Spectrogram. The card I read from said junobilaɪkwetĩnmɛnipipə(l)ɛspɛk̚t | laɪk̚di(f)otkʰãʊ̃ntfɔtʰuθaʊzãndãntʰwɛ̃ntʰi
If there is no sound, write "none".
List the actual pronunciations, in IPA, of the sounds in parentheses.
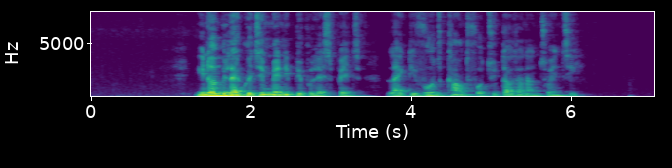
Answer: l, v

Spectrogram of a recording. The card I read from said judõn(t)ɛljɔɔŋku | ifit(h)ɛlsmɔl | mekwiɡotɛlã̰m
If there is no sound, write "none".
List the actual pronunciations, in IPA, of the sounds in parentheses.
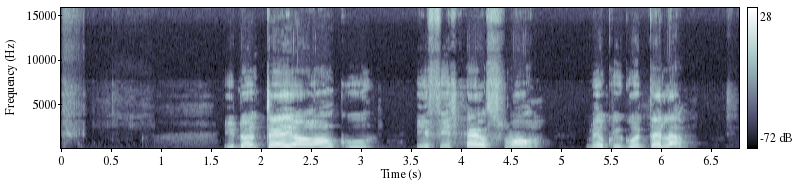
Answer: t, h

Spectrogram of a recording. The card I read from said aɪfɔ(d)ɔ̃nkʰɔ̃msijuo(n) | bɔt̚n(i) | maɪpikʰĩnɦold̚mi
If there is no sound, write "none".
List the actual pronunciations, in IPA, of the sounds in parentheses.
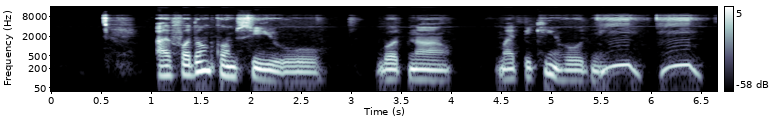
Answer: d, none, a

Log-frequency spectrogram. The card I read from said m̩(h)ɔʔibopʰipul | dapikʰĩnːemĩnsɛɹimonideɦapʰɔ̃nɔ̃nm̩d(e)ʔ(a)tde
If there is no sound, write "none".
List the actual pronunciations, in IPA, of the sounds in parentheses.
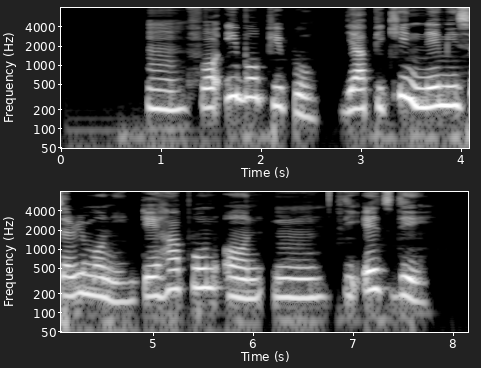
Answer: f, i, e

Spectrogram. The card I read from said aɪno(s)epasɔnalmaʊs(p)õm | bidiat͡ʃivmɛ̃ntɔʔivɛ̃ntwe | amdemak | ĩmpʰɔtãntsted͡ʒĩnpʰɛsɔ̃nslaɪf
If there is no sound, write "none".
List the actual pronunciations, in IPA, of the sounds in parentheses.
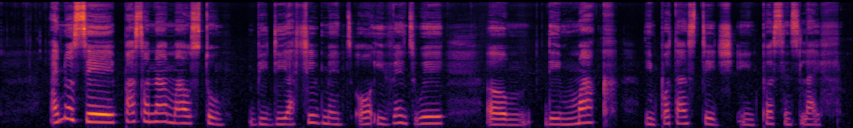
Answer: s, t

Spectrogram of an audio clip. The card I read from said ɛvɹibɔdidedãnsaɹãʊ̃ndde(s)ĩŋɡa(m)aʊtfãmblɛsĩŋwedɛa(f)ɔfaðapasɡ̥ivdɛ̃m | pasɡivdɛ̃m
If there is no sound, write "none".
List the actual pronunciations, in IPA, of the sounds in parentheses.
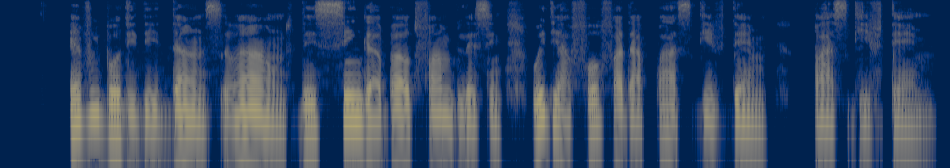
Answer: s, b, f

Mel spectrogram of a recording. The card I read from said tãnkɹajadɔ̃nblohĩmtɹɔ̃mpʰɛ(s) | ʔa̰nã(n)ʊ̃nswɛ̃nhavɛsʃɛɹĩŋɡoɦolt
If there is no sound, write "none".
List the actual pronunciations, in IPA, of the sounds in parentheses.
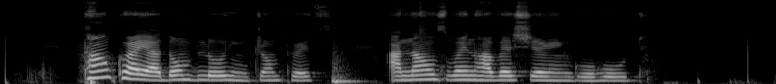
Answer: t, none

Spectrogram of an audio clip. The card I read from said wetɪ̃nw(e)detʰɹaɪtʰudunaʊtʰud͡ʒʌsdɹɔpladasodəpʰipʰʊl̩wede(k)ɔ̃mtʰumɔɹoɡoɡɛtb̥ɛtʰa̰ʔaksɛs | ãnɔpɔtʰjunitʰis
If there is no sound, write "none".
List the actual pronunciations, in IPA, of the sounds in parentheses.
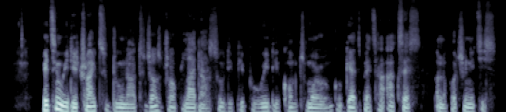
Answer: i, kʰ

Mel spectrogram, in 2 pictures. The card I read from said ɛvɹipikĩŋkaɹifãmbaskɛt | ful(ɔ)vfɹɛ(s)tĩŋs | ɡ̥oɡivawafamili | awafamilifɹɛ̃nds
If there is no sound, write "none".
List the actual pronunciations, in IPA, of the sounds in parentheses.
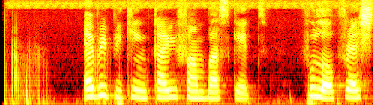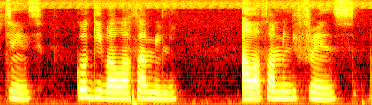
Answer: ɔ, ʃ

